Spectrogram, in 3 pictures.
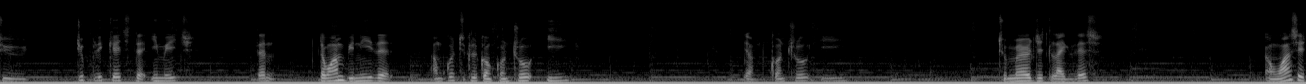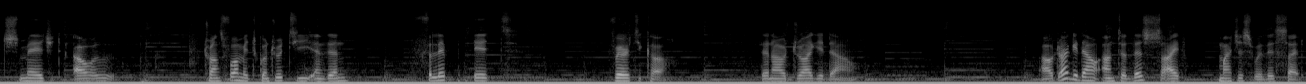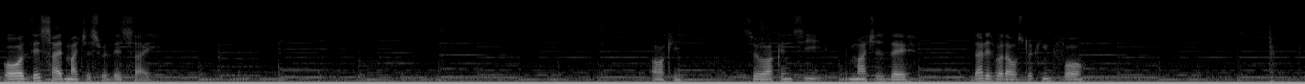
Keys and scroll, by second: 6.7 F2, 9.1 ctrl+e, 14.4 ctrl+t, 37.5 ctrl+-, 37.9 ctrl+-, 38.1 ctrl+-, 38.8 Return.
